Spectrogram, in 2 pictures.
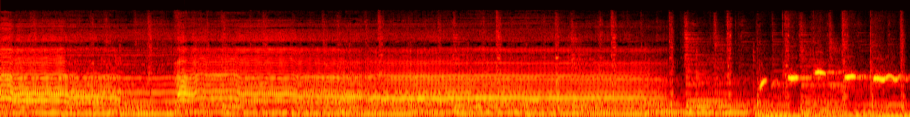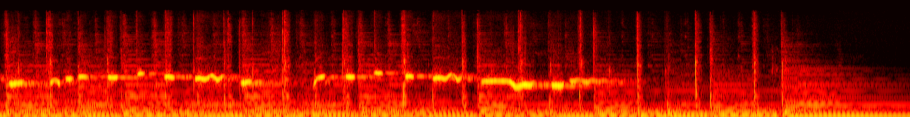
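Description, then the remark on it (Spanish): A clear whistled melody floats over a steady, rhythmic band accompaniment at the end of a song, after an instrumental opening, carrying on for several phrases before the music winds down. “Digo, ¿por qué no sigue ese silbido tan bonito al final de la canción?”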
